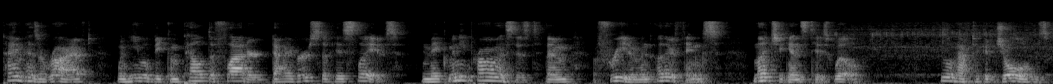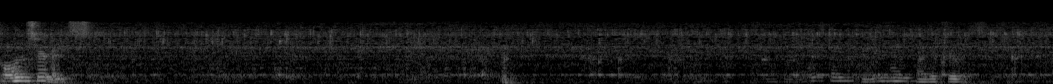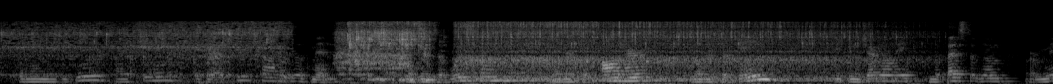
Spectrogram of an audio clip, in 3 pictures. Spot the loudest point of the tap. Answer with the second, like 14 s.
25 s.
